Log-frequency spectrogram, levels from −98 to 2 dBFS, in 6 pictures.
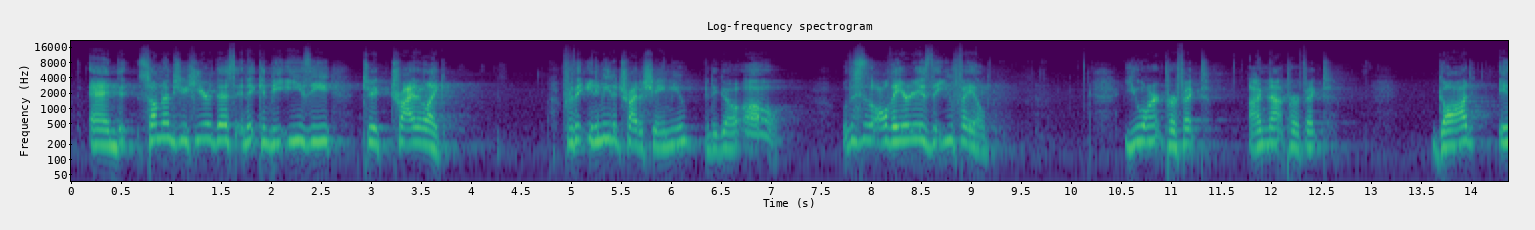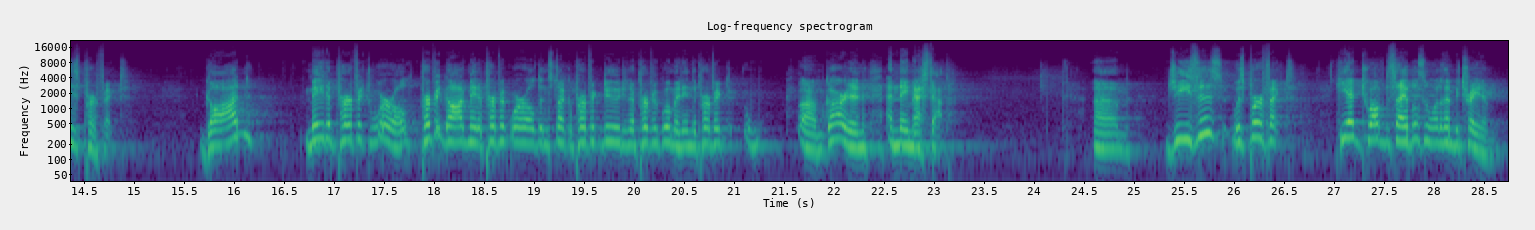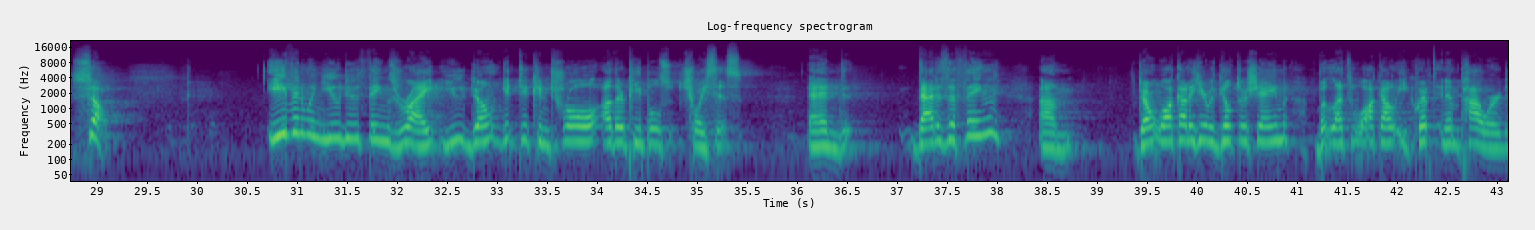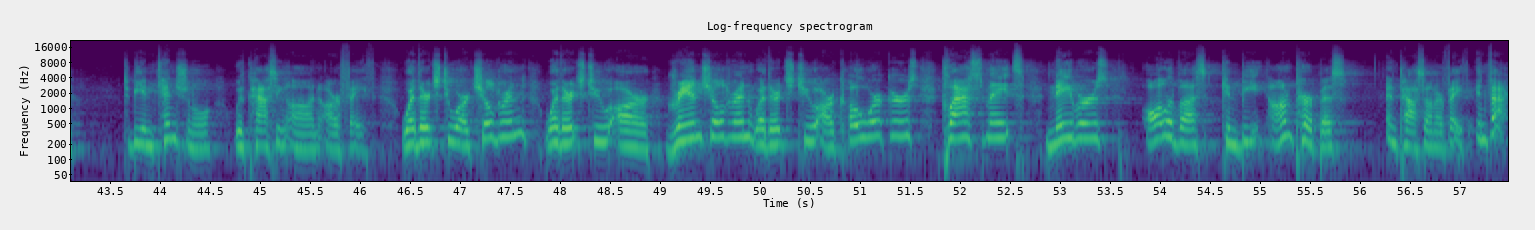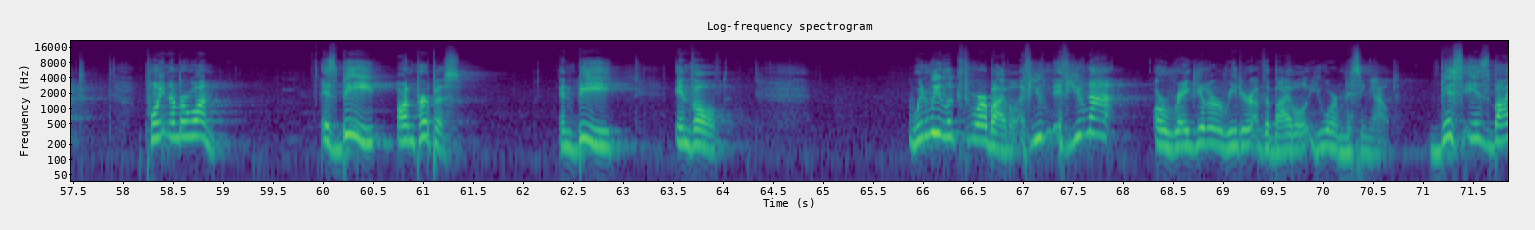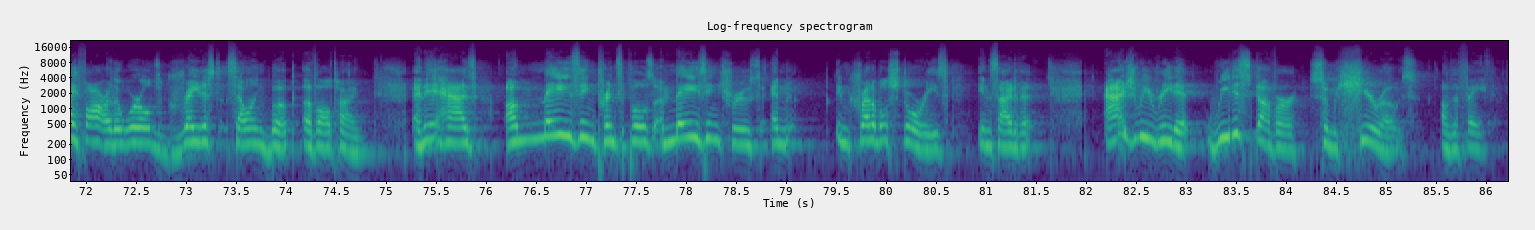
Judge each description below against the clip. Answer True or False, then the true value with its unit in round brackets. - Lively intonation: False (4.6 semitones)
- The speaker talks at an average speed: True (160 wpm)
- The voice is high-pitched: True (210 Hz)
